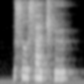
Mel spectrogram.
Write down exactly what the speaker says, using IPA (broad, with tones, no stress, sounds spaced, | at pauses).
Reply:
s ɹ̩˥˨ s a˥˨ ɪ̯ ʈ͡ʂʰ ɻ̩˨˦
